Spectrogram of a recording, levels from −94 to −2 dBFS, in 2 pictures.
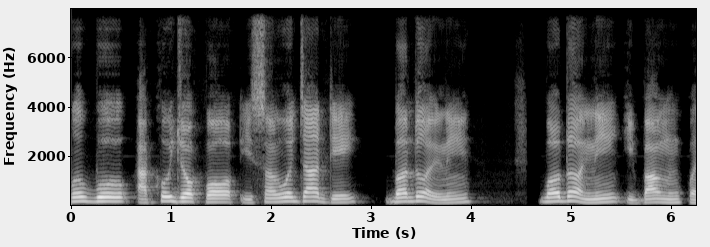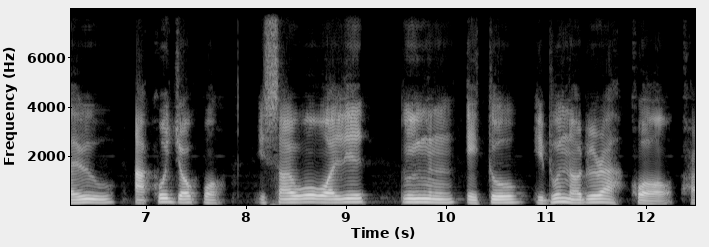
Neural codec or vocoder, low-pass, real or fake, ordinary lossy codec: codec, 16 kHz, 0.5 kbps, FunCodec, trained on LibriTTS, 25 frames a second; none; fake; none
